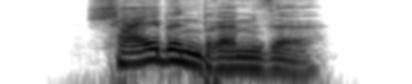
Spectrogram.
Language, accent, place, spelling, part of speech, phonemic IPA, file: German, Germany, Berlin, Scheibenbremse, noun, /ˈʃaɪ̯bn̩ˌbʁɛmzə/, De-Scheibenbremse.ogg
- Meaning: disc brake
